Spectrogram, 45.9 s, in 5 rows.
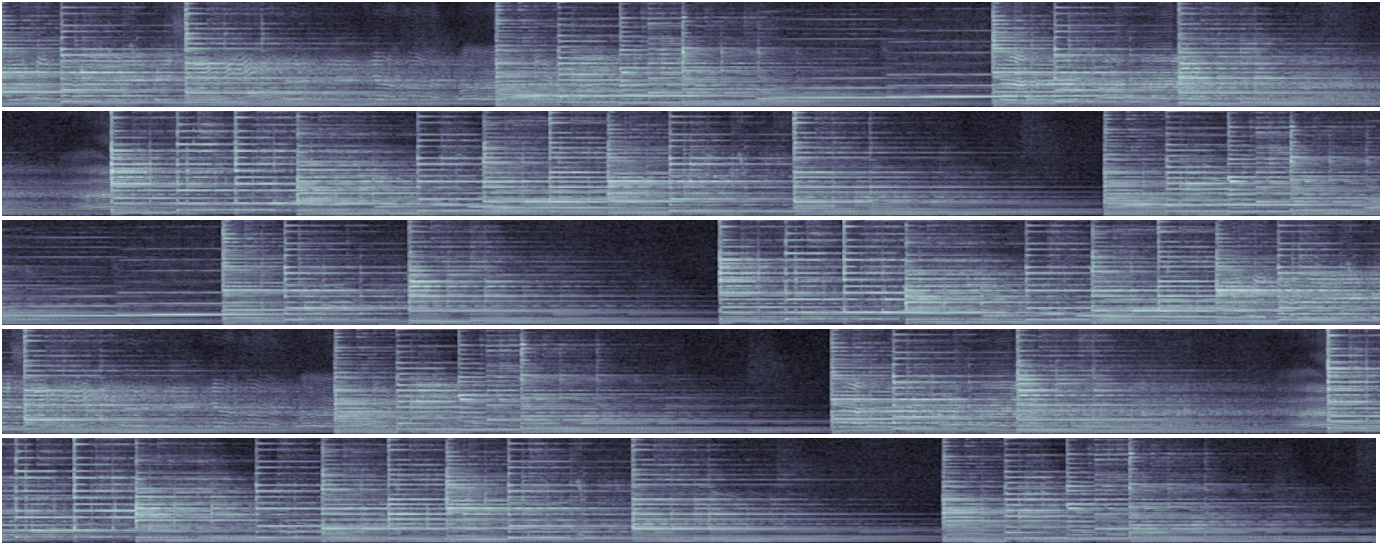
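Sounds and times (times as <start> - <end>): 
music in B minor at 145 BPM: 0.0 - 45.8.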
